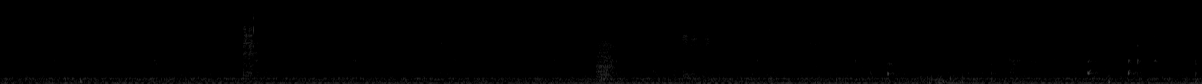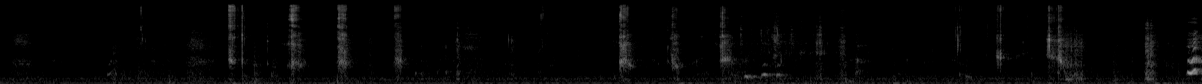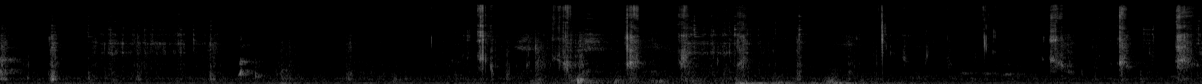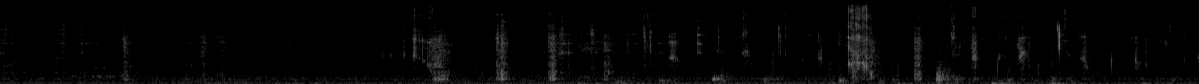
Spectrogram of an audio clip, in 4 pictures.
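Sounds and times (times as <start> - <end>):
crunching snack: 14.3 - 20.6, 21.6 - 26.4, 28.3 - 32.2, 32.8 - 37.5, 39.6 - 48.0.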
